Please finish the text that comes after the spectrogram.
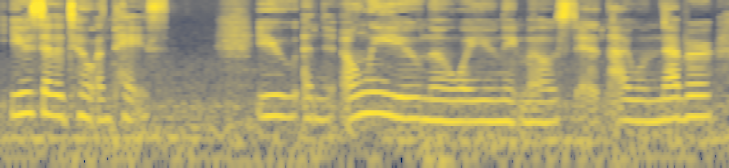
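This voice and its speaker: Over a loud rumble, a woman plays a charming vampire suitor in an intimate audio drama. The speech is slow and formal, with tender, courtly devotion aimed straight at a beloved listener. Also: close to an everyday voice. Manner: formal, courtly, gentle phrasing with soft sighs. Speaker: audio roleplay voice actor. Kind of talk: scripted romantic audio roleplay, addressed to the listener.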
